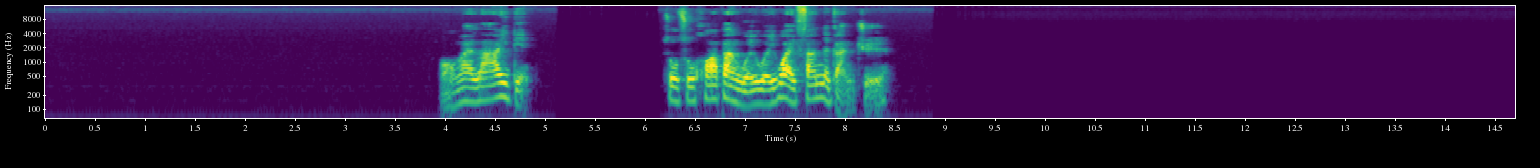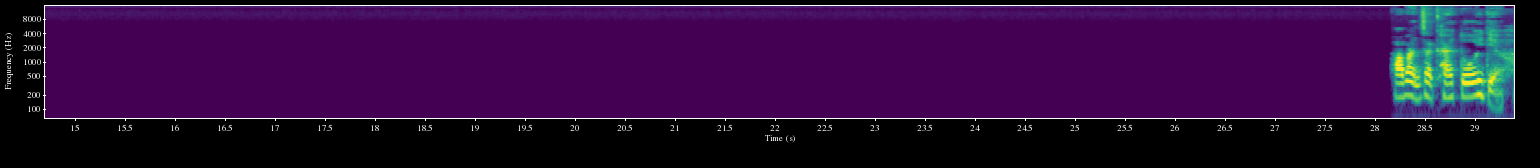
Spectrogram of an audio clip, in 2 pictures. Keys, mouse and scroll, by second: 0.8-1.1 scroll down 2, 1.7 click, 1.7-2.4 scroll down 1, 2.9 KP_1, 4.5 click, 7.9 click, 8.3-9.0 scroll down 1, 9.0-9.6 scroll down 1, 9.0 KP_7, 9.6 KP_3, 9.9 KP_1, 10.6 KP_3, 11.7 KP_7, 13.8 a, 14.9 s, 19.6 KP_3, 21.0 click, 22.1 middle click, 26.9 KP_7.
